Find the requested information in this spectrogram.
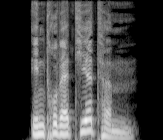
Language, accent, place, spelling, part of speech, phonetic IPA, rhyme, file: German, Germany, Berlin, introvertiertem, adjective, [ˌɪntʁovɛʁˈtiːɐ̯təm], -iːɐ̯təm, De-introvertiertem.ogg
- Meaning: strong dative masculine/neuter singular of introvertiert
